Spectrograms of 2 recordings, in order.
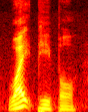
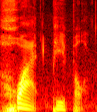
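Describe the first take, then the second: First: White is said plainly without a breathy h. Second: White is said with an audible breathy h.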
